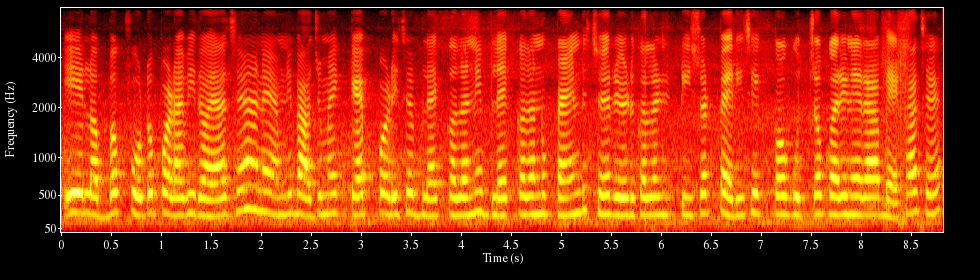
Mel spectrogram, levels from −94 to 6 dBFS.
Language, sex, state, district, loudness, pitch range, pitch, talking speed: Gujarati, female, Gujarat, Gandhinagar, -16 LUFS, 235-260 Hz, 245 Hz, 225 wpm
